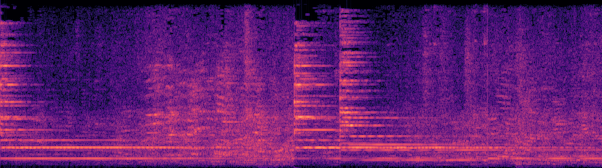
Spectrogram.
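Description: Hanging temple bell struck twice, about three seconds apart, each stroke ringing on and slowly fading.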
